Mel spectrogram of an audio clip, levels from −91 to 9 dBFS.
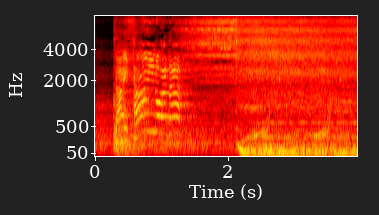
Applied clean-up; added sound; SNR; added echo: none; Gurgling; 12 dB; reverberation time 0.5 s.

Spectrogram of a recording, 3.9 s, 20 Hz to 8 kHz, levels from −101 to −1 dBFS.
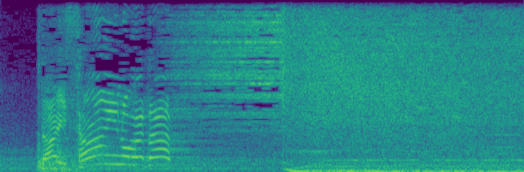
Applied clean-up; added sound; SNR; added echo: none; none; none; none.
